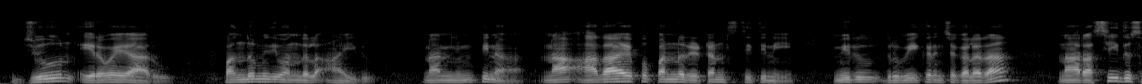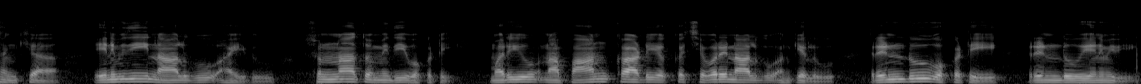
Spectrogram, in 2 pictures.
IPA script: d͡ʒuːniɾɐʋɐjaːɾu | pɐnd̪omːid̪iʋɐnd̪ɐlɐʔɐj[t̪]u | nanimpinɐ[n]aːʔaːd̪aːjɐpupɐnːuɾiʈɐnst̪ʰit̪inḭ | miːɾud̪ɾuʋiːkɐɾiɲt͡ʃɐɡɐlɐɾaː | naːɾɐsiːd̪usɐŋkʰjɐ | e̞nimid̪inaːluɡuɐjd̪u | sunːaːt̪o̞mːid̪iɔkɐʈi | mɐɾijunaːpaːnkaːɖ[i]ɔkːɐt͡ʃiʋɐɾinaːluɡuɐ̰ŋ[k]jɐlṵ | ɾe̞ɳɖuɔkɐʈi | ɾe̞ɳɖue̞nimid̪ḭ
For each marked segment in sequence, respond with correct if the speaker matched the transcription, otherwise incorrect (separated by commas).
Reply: incorrect, correct, incorrect, correct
